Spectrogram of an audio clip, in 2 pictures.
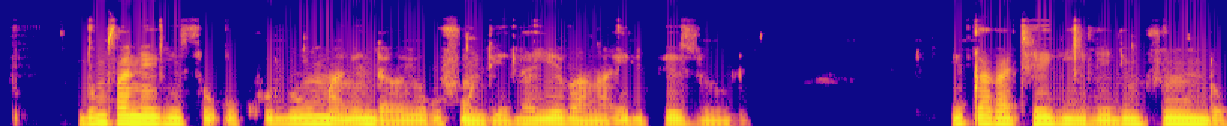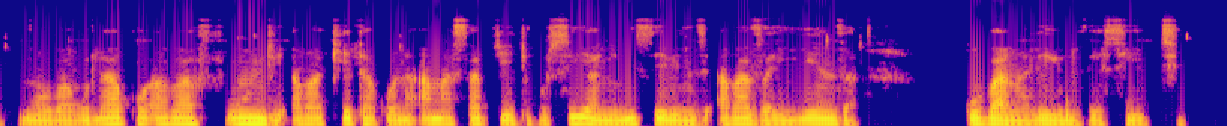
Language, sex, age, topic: North Ndebele, male, 36-49, education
